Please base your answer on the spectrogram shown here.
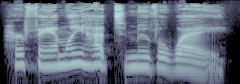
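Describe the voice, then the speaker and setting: A woman voicing a gentle female schoolteacher from a children's storybook, explaining things in an unhurried way. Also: mid-range voice, no echo, studio quality, voice pushed up, natural voice. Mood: gentle, earnest.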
